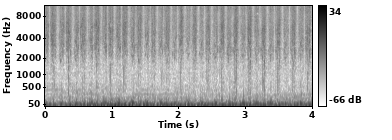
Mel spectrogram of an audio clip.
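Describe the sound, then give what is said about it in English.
Palms rub briskly together in front of the chest to create heat, making a fast, rhythmic dry swishing of many even strokes with no talk. “Once you're ready, place both palms together in front of your chest and start rubbing them to create heat.”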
